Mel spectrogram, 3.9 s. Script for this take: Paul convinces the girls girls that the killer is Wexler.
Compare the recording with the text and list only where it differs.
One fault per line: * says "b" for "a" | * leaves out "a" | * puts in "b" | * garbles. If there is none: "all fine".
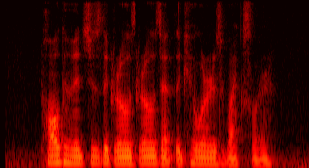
all fine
